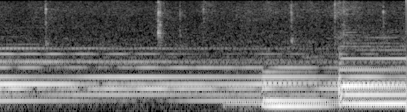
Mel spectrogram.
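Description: Upright piano played softly: a held chord dies away, then new low notes and a chord come in just past halfway.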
